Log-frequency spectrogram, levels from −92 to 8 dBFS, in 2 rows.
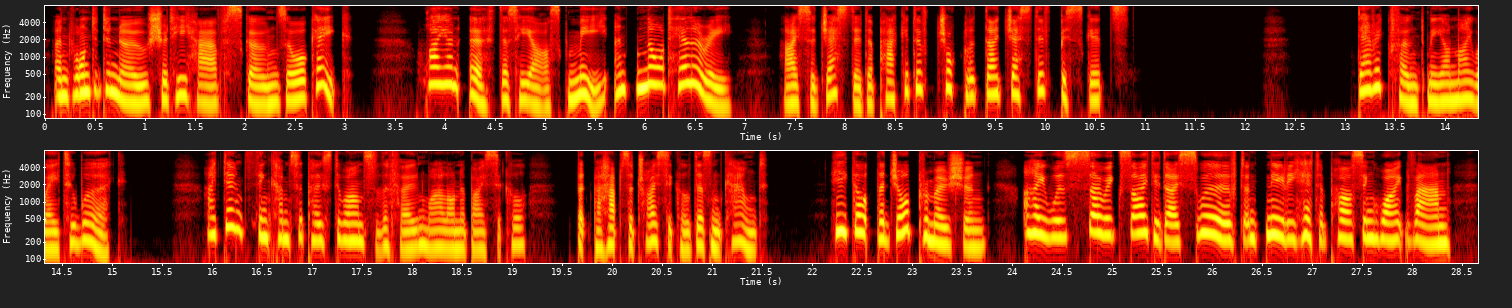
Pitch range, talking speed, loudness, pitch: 160-245 Hz, 155 wpm, -21 LUFS, 200 Hz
